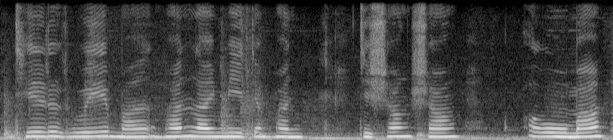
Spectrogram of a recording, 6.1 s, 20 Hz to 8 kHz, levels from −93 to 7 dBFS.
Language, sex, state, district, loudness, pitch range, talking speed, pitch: Mizo, female, Mizoram, Aizawl, -13 LUFS, 225-245 Hz, 115 wpm, 235 Hz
